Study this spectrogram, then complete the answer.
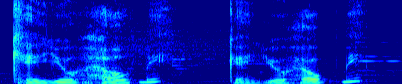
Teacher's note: In English, we're using yes or no questions and the intonation is rising.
